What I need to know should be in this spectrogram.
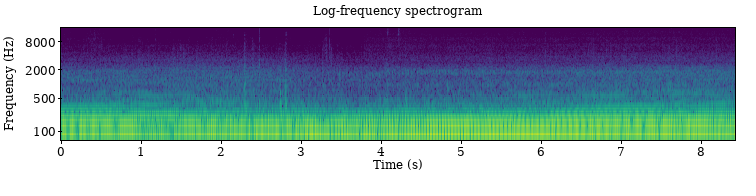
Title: New engine piston slap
